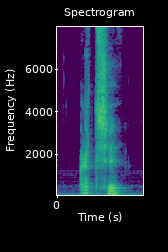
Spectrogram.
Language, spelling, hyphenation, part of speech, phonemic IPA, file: Dutch, artse, art‧se, noun, /ˈɑrtsə/, Nl-artse.ogg
- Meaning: female equivalent of arts (“doctor”)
